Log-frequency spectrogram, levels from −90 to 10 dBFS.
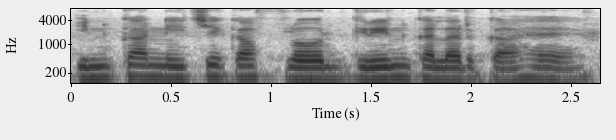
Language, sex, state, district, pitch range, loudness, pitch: Hindi, male, Arunachal Pradesh, Lower Dibang Valley, 135-150 Hz, -16 LUFS, 140 Hz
